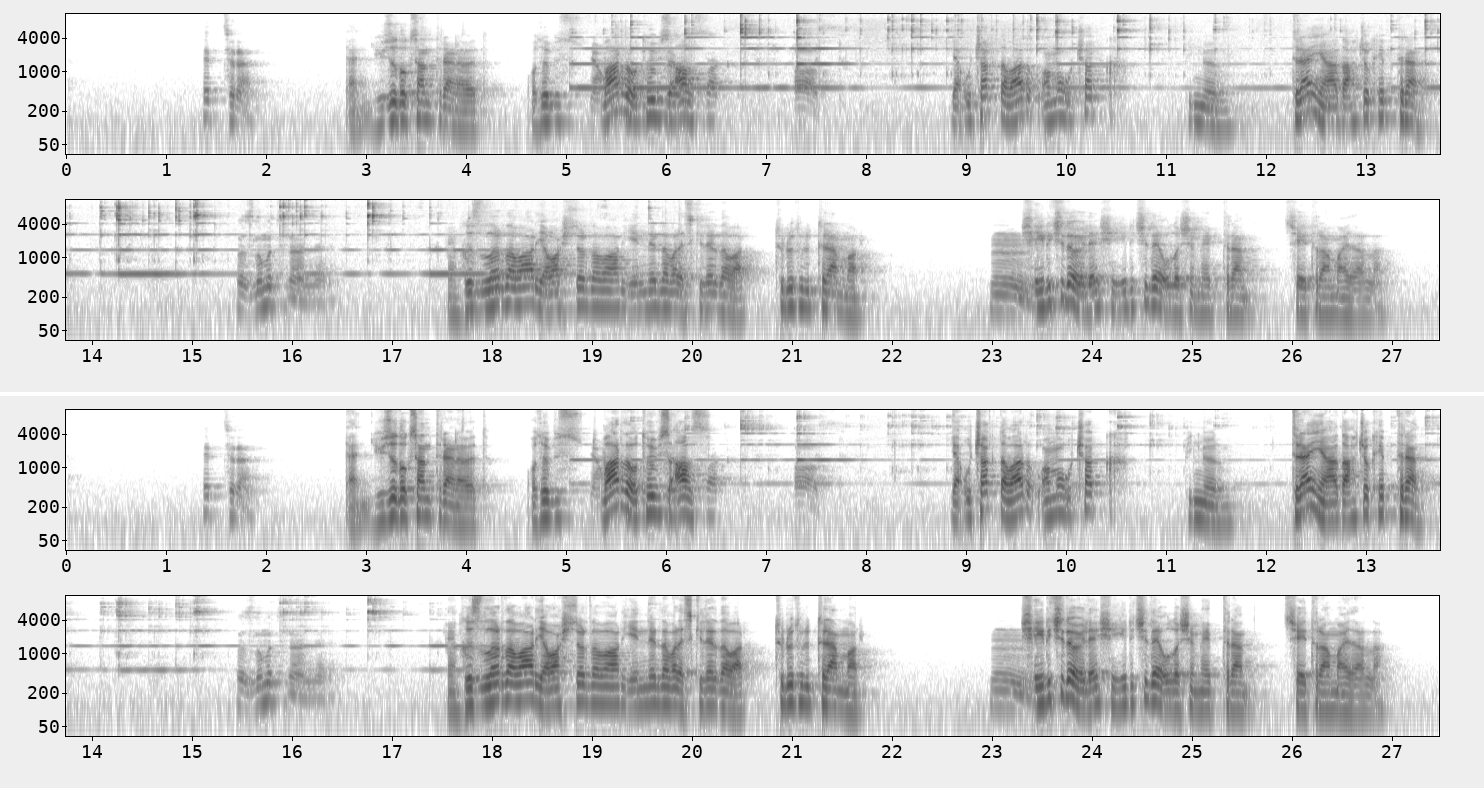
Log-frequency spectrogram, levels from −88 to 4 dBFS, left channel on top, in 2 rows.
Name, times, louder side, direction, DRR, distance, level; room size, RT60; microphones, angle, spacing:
voice 1, 1.4-1.9 5.2-5.7 6.0-6.5 7.3-7.8 15.4-16.4 23.0-23.5, left 2 dB, 15° left, 12 dB, 0.5 m, -44 dB
voice 2, 2.8-4.1 4.7-6.3 8.9-10.6 11.2-11.7 12.3-13.6 17.5-20.5 20.8-21.7 23.3-25.6 25.9-26.9, right 5 dB, 50° right, 12 dB, 0.4 m, -32 dB
sound 1, 5.0-19.9, left 8 dB, 85° left, 1.1 m, -42 dB
12.5 x 7.4 x 5.5 m, 0.72 s
head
